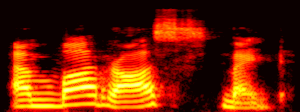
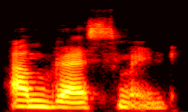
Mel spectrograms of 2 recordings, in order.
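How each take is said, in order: First: Every letter's syllable is sounded out separately. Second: The middle syllables are reduced and run together.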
